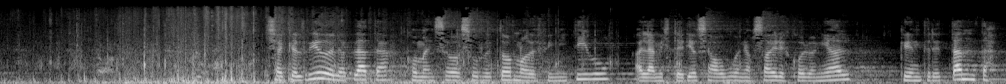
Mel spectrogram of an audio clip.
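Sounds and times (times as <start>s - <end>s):
horse neighing: 0.0s - 5.8s
horses galloping with clip-clopping hooves: 0.0s - 9.0s
speech: 2.7s - 10.0s.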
